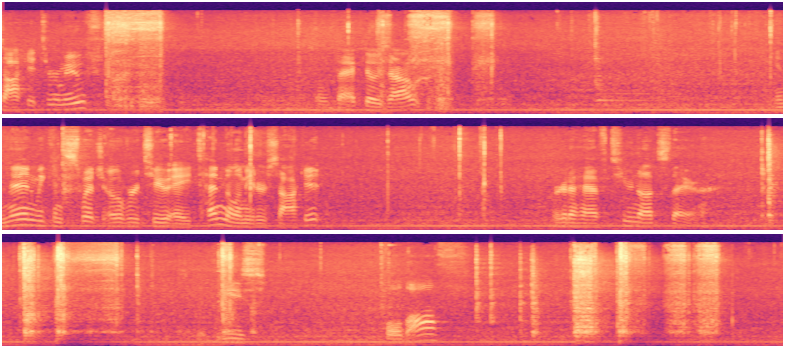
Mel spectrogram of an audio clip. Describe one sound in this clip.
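A cordless impact driver whirs in short bursts.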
